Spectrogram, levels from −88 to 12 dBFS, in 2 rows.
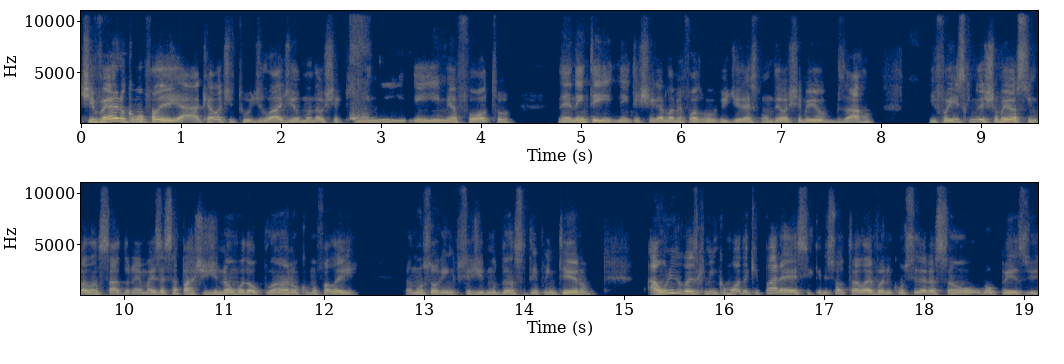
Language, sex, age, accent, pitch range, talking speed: Portuguese, male, 20-39, Brazilian, 135-185 Hz, 275 wpm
